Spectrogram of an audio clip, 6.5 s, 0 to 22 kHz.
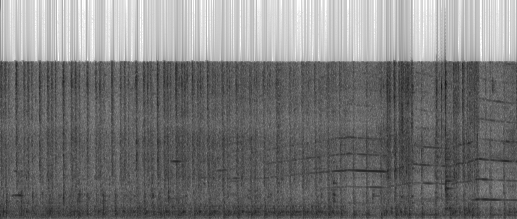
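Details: Caterpillar D8 diesel on its first start in over 15 years, after the loose injector pump rack was tightened and the throttle problem thought fixed: clatters at a fast, even beat without stumbling or surging; normal running.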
